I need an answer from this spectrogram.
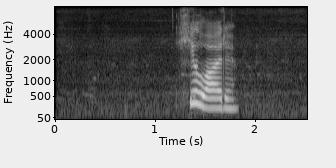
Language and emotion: Russian, neutral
